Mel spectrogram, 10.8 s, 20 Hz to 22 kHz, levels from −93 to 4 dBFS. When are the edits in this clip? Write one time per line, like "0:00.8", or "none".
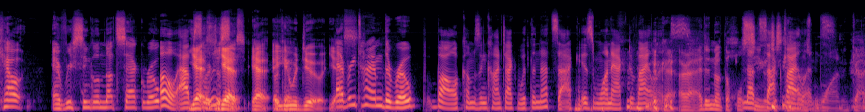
none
